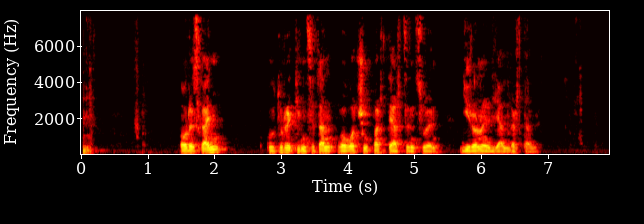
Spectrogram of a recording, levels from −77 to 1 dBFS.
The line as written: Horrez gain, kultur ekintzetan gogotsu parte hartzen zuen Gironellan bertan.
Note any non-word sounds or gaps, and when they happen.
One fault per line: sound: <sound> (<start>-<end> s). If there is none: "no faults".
no faults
